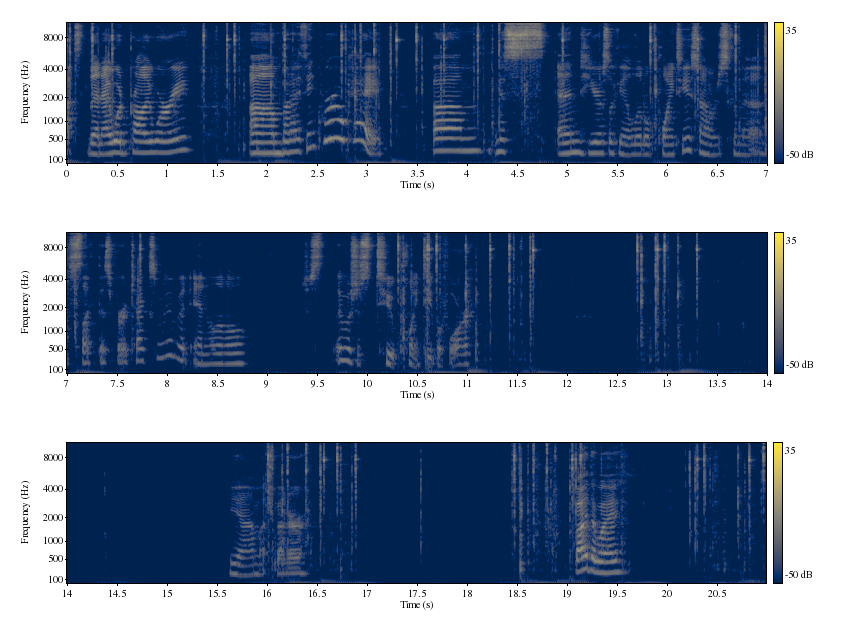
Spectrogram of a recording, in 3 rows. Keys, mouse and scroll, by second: 0.6 alt+right click, 1.7 alt+click, 2.1 click, 3.1 alt+click, 3.4 alt+middle click, 3.9 alt+click, 4.5 alt+click, 4.9 alt+middle click, 6.3 right click, 7.0 click, 10.6 click, 11.1 click, 11.8 alt+click, 11.9 alt+click, 13.0 right click, 13.3 click, 16.4 alt+click, 16.7 alt+middle click, 17.1 alt+right click, 18.8 alt+click, 19.2 alt+middle click, 19.5 click, 20.7 click.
